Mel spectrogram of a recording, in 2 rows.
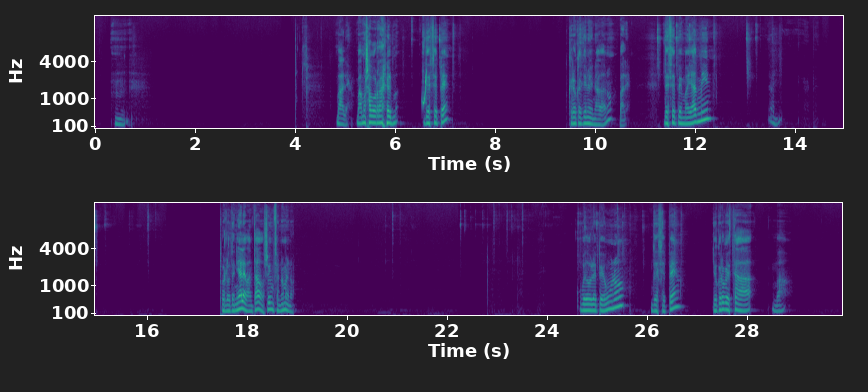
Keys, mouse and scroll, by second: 6.4-7.5 typing, 9.6 Return, 9.7-13.7 typing, 14.9-15.5 typing, 15.9 Return, 22.8 Return, 22.8-26.7 typing.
